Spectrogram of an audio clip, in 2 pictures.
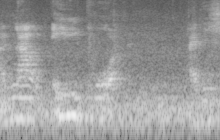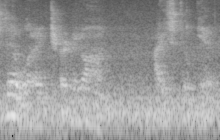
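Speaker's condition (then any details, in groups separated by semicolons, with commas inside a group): Essential tremor; onset as hand trembling, deep brain stimulation implant; severe, after deep brain stimulation operation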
